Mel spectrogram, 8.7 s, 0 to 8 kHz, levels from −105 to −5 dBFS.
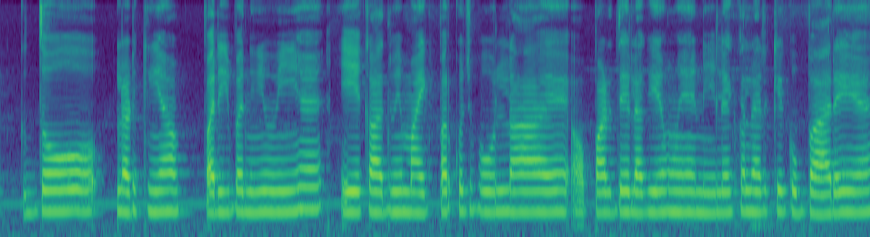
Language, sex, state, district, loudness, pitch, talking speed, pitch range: Hindi, female, Bihar, Gopalganj, -31 LUFS, 225 Hz, 185 wpm, 220-230 Hz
